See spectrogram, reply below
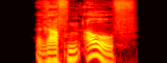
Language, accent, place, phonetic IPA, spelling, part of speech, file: German, Germany, Berlin, [ˌʁafn̩ ˈaʊ̯f], raffen auf, verb, De-raffen auf.ogg
- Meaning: inflection of aufraffen: 1. first/third-person plural present 2. first/third-person plural subjunctive I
